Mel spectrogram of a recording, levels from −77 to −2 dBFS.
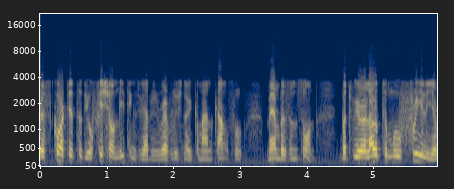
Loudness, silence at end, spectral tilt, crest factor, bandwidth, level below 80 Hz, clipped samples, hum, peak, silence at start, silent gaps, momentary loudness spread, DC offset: -21 LUFS; 0 s; -5.5 dB/octave; 16 dB; 9 kHz; -64 dBFS; under 0.1%; none; -6 dBFS; 0 s; none; 13 LU; under 0.1%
